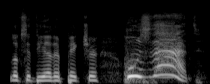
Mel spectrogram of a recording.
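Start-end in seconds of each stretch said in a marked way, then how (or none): 1.2-2.0 high, loud, puzzled "Who's that?"; high loud friend's question; curious friend. Retold or imitated. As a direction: play the baffled schoolfriend pointing at a photo. Chelsea asking about photos.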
